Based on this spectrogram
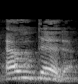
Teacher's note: صفات هذا الحرف اللي هو الواو الذي يخرج من الشفتين، به صفة الجهر، وبه صفة رخاوة، وبه صفة استفال، وبه صفة انفتاح، وبه لين، ولقبه الحروف الشفوية أو الشفهية. · Term: واو شفوية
